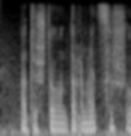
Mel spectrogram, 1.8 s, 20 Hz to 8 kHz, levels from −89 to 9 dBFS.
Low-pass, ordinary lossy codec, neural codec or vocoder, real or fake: 7.2 kHz; none; codec, 16 kHz, 6 kbps, DAC; fake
